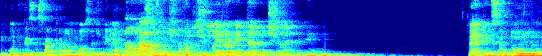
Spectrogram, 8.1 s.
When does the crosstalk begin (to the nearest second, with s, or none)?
2 s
